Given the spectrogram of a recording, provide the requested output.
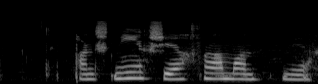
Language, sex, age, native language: Icelandic, male, 10, Icelandic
